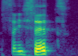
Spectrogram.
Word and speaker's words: Saycet: Donc, redis-moi le nom de l'artiste pour que j'essaie de le prononcer. Alors, Say7, Saycet, et son album c'est Mirage.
